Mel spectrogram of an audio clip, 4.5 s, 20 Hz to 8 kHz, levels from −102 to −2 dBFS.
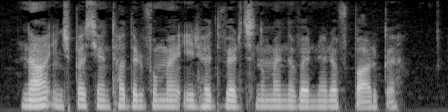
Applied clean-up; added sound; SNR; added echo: none; none; none; none.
